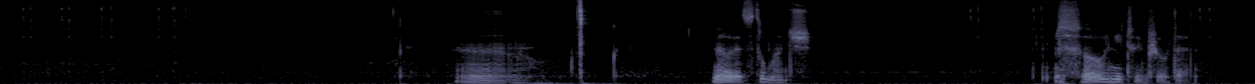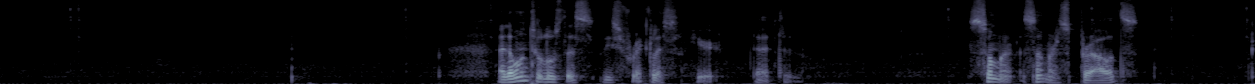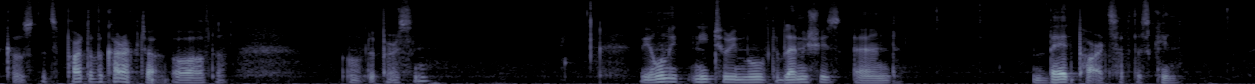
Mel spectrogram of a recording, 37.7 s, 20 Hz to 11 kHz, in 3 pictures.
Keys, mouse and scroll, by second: 0.2 click, 0.6 click, 1.0 click, 1.5 click, 1.7 right click, 9.7 click, 10.3 click, 11.9 click, 13.2 click, 16.6-17.8 drag, 22.0-23.6 drag, 24.2 click, 29.0 click, 34.4 click, 37.3 click.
